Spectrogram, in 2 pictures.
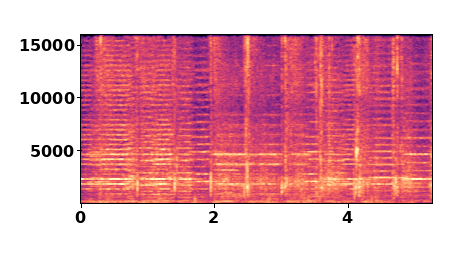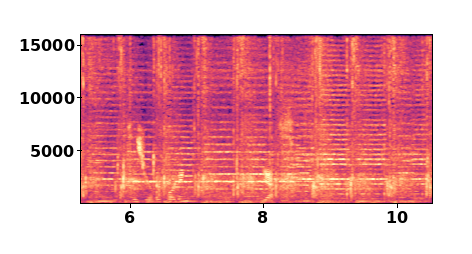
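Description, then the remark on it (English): A military pipe band plays the march Scotland the Brave at the Royal Military Tattoo in Edinburgh: bagpipe drones and a bright melody sustained over crisp, regular snare drum strikes, loud and continuous, while a couple of voices briefly talk over it. “So that's a little bit of Scotland the Brave from the Royal Military Tattoo in Edinburgh, which is the main reason we went on our vacation.”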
